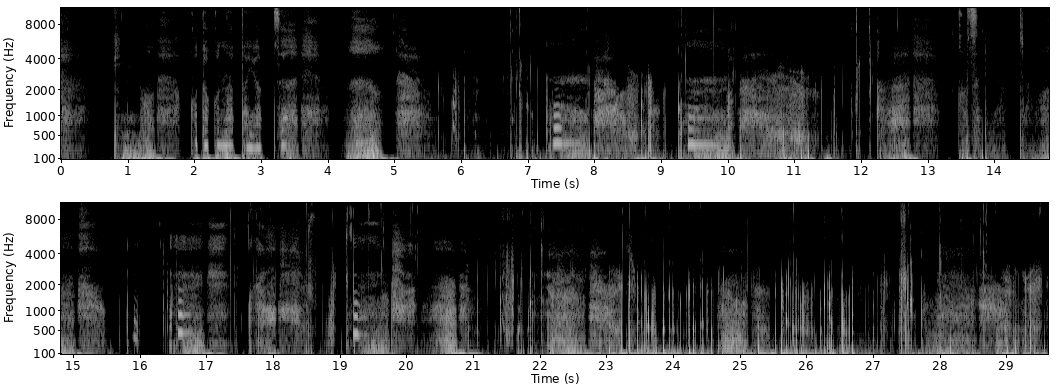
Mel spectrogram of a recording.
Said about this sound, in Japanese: 体を密着させながら、吐息のかかる位置で、お耳チュプチュプ舐めちゃってる。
